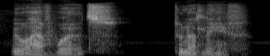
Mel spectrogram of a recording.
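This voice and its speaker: A man puts on a character voice, husky and fairly low. His pitch sits fairly low throughout. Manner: stern, threatening.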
